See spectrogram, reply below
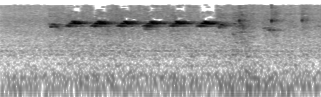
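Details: Sparrows enjoying water and food at a home feeder. A steady series of six quick, high, sharp chirps repeats roughly every quarter second, then fades into softer notes over low background hum.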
